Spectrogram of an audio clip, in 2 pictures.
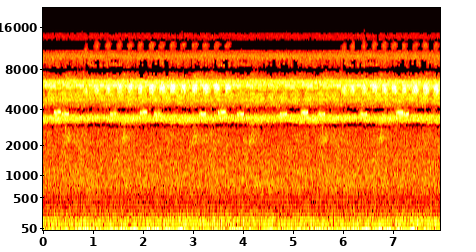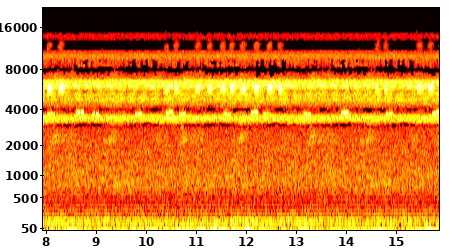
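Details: Crickets at night, a chorus of high, shrill pulsed trills in bursts of a few seconds with short pauses, over a steady ringing insect drone and faint low background rumble.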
